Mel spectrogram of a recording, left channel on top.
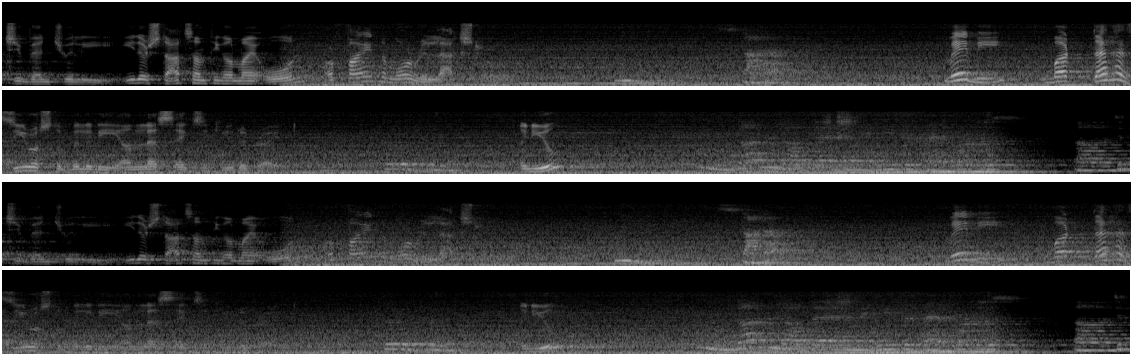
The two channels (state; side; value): normal; both; correlation 0.72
